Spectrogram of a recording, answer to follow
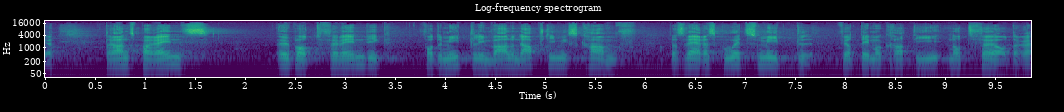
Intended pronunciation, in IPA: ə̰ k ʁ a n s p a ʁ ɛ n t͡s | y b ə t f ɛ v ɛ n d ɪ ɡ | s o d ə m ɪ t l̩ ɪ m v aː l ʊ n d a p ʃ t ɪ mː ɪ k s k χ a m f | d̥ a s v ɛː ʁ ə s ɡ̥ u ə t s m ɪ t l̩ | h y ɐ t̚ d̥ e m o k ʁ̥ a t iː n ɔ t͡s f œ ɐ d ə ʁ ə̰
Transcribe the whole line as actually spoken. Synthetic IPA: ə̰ t ʁ a n s p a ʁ ɛ n t͡s | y b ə t f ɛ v ɛ n d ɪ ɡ | f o d ə m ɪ t l̩ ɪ m v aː l ʊ n d a p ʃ t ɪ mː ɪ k s k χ a m f | d̥ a s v ɛː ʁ ə s ɡ̥ u ə t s m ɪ t l̩ | f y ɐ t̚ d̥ e m o k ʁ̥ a t iː n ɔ t͡s f œ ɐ d ə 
